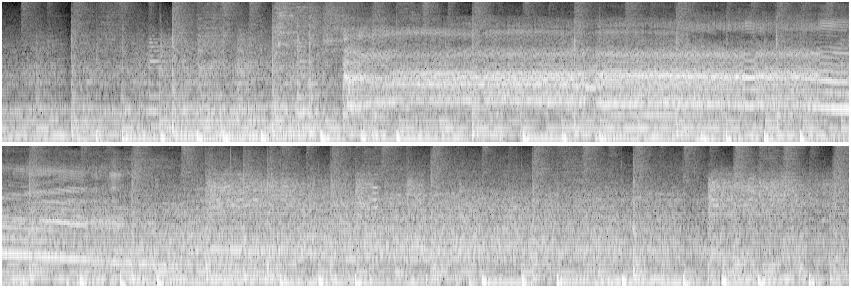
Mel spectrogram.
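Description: At a live concert, a singer lets out a long, massive, sustained howl that holds steady for several seconds, then slides downward in pitch, trading back and forth with the captivated crowd, all over a loud, constant wash of crowd roar and live music.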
